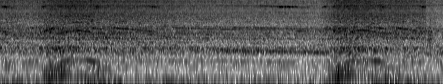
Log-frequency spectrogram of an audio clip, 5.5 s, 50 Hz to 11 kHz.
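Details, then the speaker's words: Copart salvage car with 163,000 miles, just started with engine light on and low coolant, checked for knock: engine blips up and settles twice, smooth with no ticking or knocking; sounds healthy, some smoke noted afterward. "And I'm gonna listen for any engine knock. This does have 163,000 on the clock. I think the engine sounds pretty good. Let me rev it up a little bit here."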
